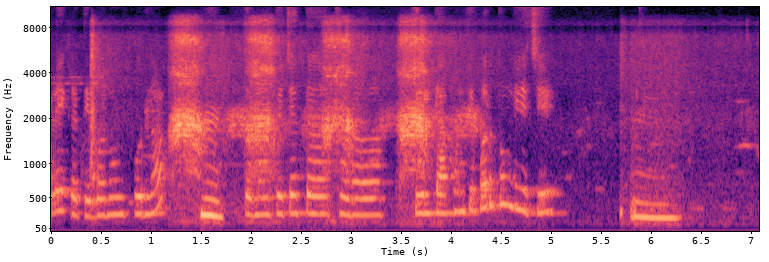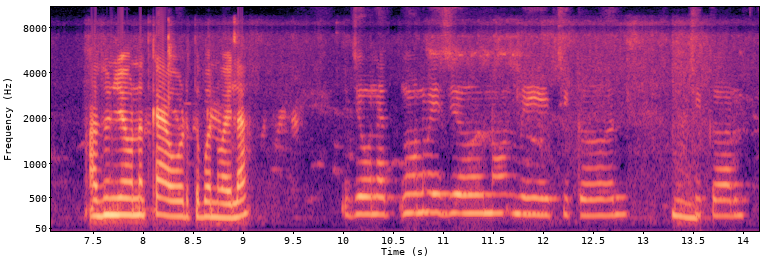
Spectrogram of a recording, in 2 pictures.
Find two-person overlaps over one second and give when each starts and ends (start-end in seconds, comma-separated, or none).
none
